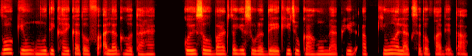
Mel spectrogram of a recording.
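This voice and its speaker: A woman's voice: medium pitch, level tone, quick pace, gravelly, dark tone, no echo, studio quality. A woman voicing a self-assured young husband who teases playfully and unhurriedly in a recorded novel reading. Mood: teasing.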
